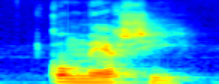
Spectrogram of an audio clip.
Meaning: 1. commerce 2. commercialism
- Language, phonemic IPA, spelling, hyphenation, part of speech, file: Dutch, /ˌkɔˈmɛr.si/, commercie, com‧mer‧cie, noun, Nl-commercie.ogg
